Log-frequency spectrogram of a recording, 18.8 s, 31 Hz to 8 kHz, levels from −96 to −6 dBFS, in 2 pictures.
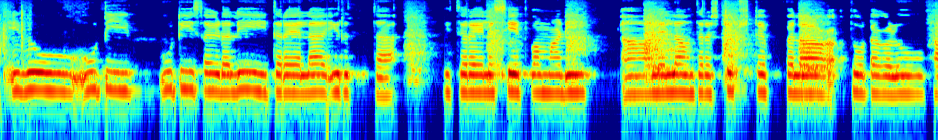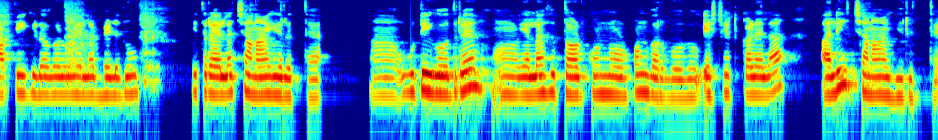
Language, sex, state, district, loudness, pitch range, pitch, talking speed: Kannada, female, Karnataka, Chamarajanagar, -20 LUFS, 190-210 Hz, 200 Hz, 130 wpm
